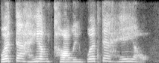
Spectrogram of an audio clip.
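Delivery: put-on high-pitched cooing baby talk. Showing how the speaker always talks to their dog, in baby talk. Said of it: "I baby talk to my doggy all the time".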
